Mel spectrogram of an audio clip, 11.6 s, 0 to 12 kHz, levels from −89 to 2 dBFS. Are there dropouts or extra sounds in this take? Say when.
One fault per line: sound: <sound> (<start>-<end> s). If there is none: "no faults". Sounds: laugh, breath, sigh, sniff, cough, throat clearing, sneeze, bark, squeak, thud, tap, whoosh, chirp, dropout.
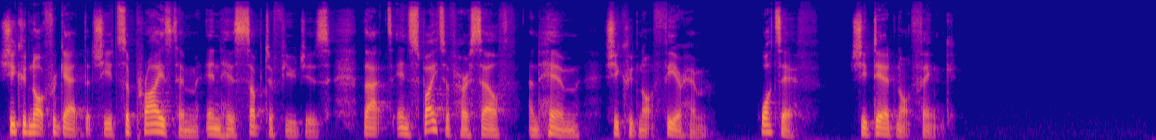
no faults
